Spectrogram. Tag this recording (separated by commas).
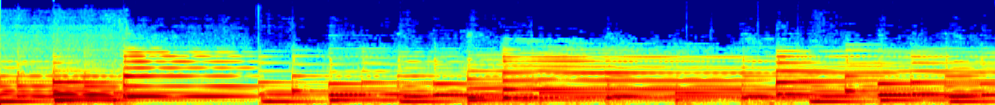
Music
